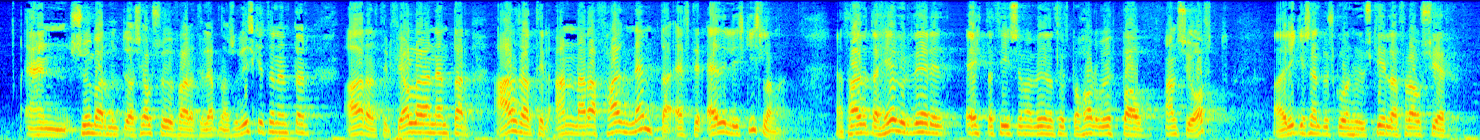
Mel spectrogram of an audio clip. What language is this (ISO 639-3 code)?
isl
